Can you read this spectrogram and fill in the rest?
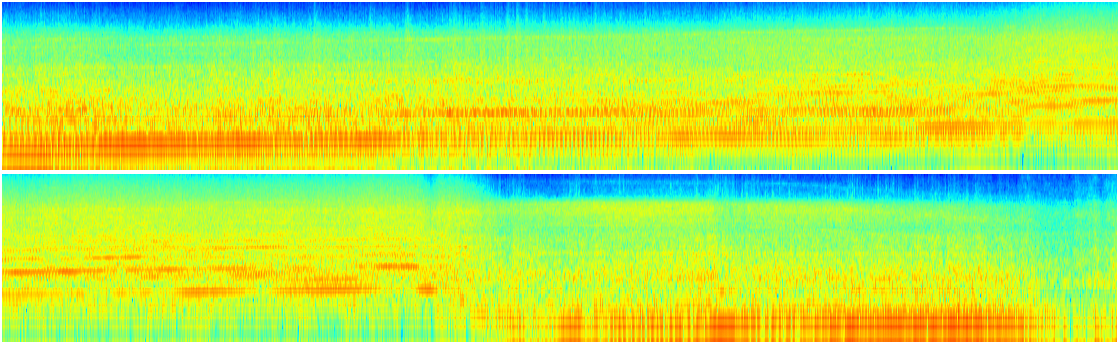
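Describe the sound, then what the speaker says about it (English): A car engine on a dyno is walked up to high RPM in a long, loud, continuous rising rev, with the pitch climbing steadily before the throttle lifts near the end and the engine drops back to a lower drone. "taking some runs on the dyno. You're just kind of walking the motor up to the higher RPMs"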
